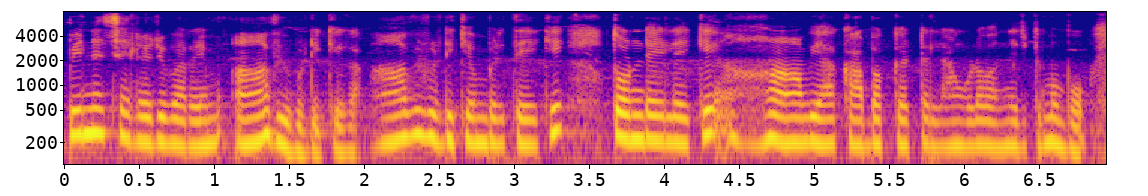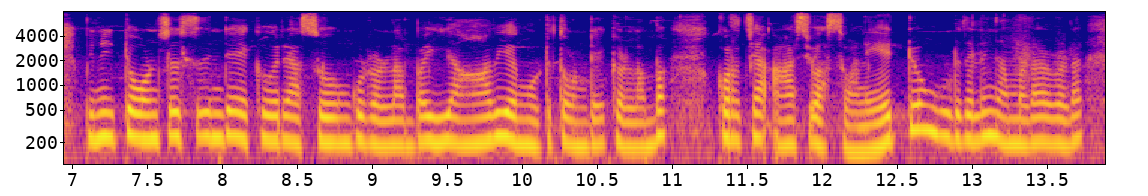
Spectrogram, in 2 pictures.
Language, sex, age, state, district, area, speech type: Malayalam, female, 45-60, Kerala, Alappuzha, rural, spontaneous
